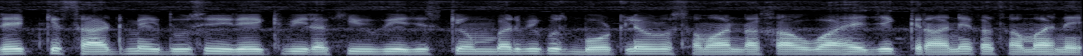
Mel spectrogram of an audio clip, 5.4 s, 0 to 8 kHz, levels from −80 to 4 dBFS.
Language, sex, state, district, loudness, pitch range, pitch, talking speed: Hindi, male, Chhattisgarh, Balrampur, -16 LUFS, 115-130 Hz, 125 Hz, 290 wpm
